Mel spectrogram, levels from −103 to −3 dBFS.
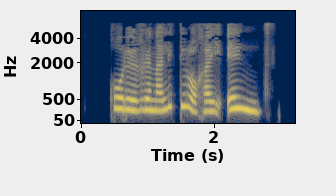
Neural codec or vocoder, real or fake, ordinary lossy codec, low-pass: codec, 24 kHz, 0.9 kbps, DualCodec; fake; MP3, 24 kbps; 7.2 kHz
